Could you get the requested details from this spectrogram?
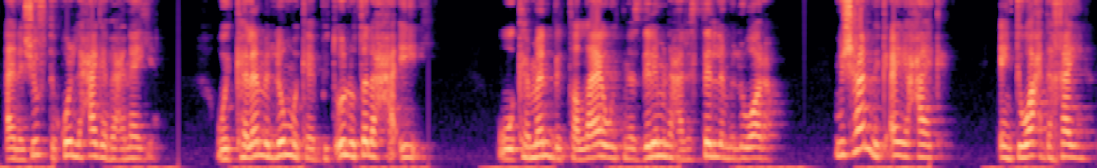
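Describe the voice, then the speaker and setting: Bitter, cold husband in an Egyptian audio story, read by a woman narrator, quick delivery. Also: medium pitch, a little mellow, lightly acted. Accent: Egyptian Arabic. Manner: bitter, reproachful.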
